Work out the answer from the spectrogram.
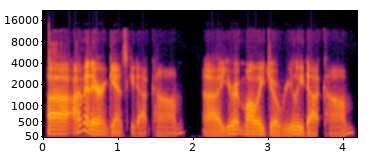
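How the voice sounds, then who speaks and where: A man's voice: on the low side, lively intonation, normal speed, creaky, no echo, dull audio. A man hosting a podcast in a casual, easygoing, self-deprecating conversational way. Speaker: podcast host.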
